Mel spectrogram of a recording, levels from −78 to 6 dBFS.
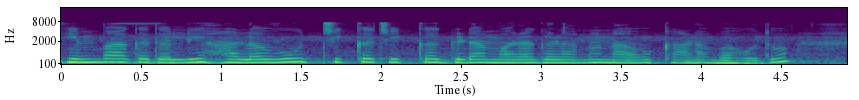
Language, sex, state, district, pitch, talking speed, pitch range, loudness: Kannada, female, Karnataka, Bangalore, 210 Hz, 85 wpm, 195-225 Hz, -15 LUFS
